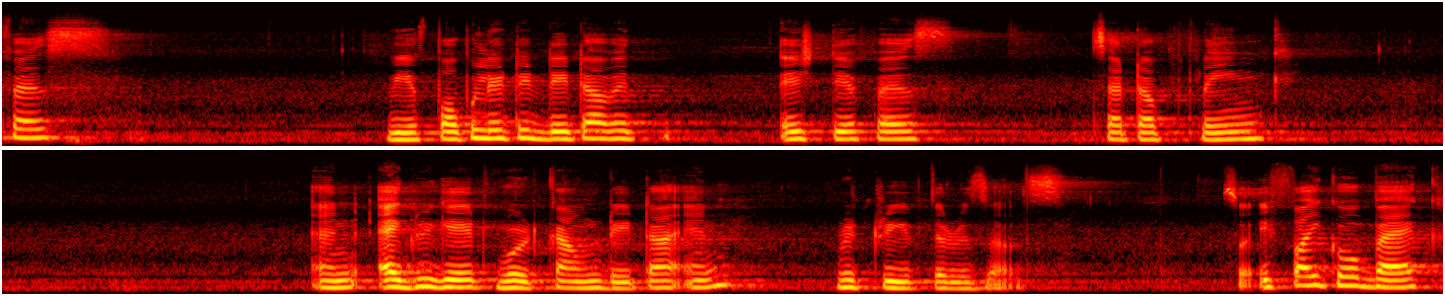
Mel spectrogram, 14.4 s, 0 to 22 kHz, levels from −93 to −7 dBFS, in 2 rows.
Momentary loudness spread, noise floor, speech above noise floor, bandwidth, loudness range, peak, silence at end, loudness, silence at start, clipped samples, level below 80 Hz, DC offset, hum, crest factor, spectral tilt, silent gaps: 14 LU; -65 dBFS; 30 dB; 14.5 kHz; 7 LU; -14 dBFS; 0 s; -36 LUFS; 0 s; under 0.1%; under -90 dBFS; under 0.1%; none; 22 dB; -5 dB/octave; none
